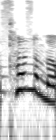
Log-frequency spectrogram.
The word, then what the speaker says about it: tournament: 好，那 tournament 我们看哈，tournament 啊，重音在第一个音节啊。所以我们来看它这个字，它说是中世纪的英文啊。啊，那当然，啊，它是 sense to 啊，那代表意思就是这个，啊，比较是一开始就有的单字了哈，所以是 Anglo-Norman French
